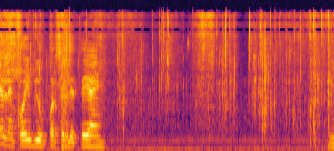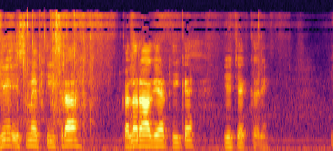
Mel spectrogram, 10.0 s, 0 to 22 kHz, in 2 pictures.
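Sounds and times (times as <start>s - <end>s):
plastic packaging crinkling: 0.0s - 6.6s.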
